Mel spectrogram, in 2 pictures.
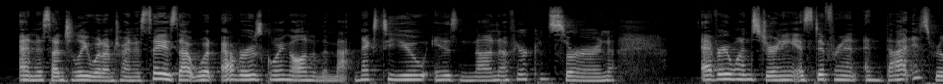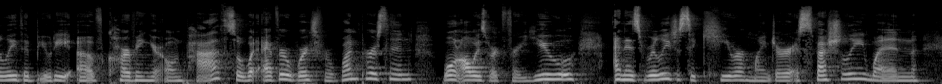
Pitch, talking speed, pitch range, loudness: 205 Hz, 190 wpm, 185-225 Hz, -27 LUFS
